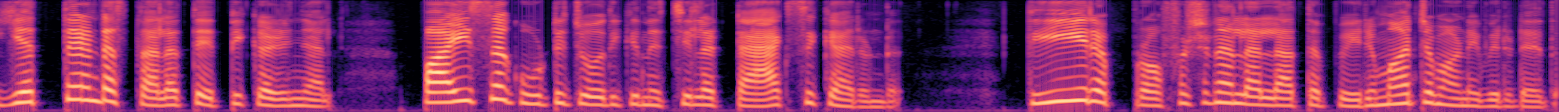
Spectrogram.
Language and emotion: Malayalam, disgusted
